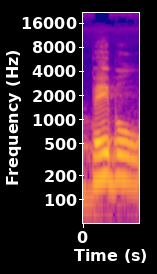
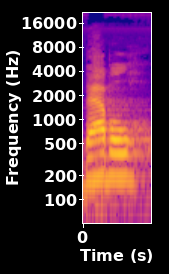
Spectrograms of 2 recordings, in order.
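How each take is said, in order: First: The first vowel is long, as in table. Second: The first vowel is short, as in rabble. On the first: "Babel like table" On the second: "Babel like rabble"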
